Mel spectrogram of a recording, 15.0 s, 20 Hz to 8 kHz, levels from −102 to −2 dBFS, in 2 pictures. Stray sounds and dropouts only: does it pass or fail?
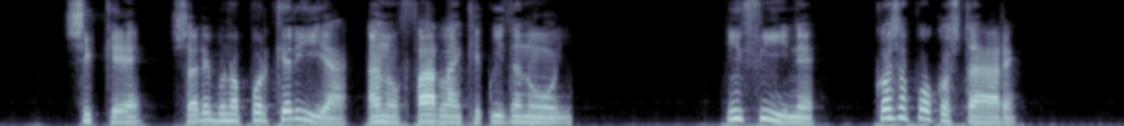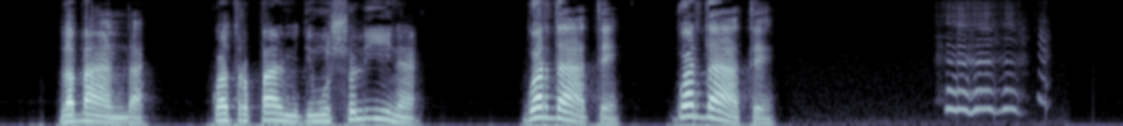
fail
